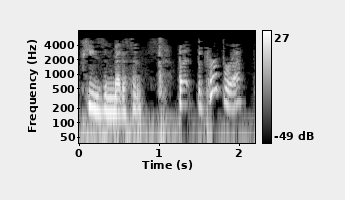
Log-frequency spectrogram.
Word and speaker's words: purpura: Okay, you know, we don't want anybody to spontaneously bleed, but we call those bruises in medical terminology purpura or purpura. All right, I always put my accent on the wrong thing, but I called it purpura, and I think they corrected me as purpura.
